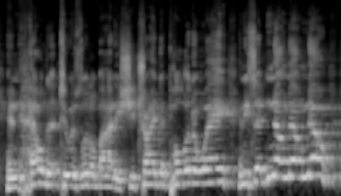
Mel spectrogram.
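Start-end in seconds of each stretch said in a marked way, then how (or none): 3.4-4.3 high mock toddler whine; toddler refusing. Toddler clutching candy refuses his mom, high mock whine. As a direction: squeal it like a stubborn two-year-old.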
